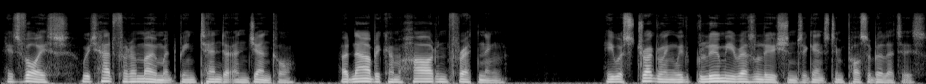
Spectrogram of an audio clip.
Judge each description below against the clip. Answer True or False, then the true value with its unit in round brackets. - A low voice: True (115 Hz)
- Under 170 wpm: True (160 wpm)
